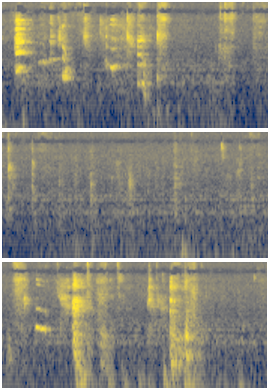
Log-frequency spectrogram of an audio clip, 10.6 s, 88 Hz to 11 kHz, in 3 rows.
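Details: Whines from 11-week-old chihuahua puppies: thin high tonal cries early on, then a quiet stretch of soft shuffling, and a cluster of louder yelps and whimpers near the end.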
